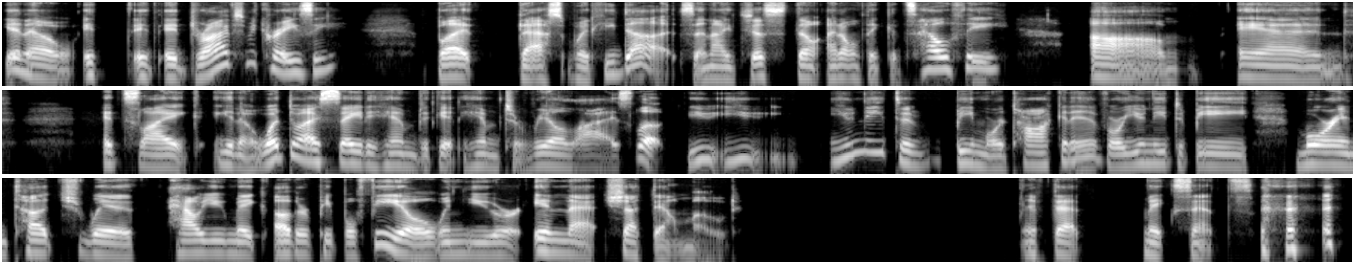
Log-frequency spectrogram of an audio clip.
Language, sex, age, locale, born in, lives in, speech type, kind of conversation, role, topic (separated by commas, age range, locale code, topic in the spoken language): English, female, 55-59, en-US, United States, United States, conversation, advice, user, How can I get my partner to open up more?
